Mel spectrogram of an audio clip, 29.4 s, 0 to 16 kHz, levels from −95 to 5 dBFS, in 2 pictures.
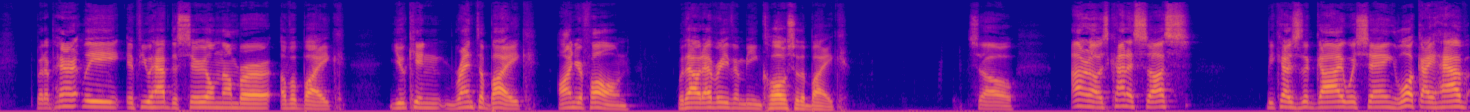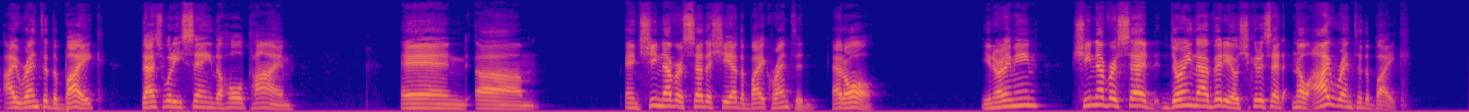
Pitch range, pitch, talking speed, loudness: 125-180 Hz, 160 Hz, 180 wpm, -26 LUFS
